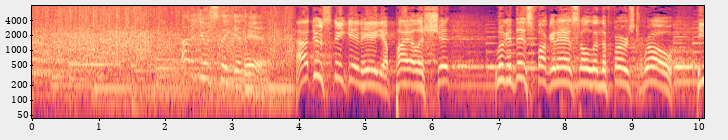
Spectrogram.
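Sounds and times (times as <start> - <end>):
crowd applauding: 0.0 - 4.6
speech: 2.5 - 10.0.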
